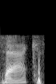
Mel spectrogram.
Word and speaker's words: Zach: My name is Zach, spelled Z-A-C-H. – Okay. – I'm with the Bank of Cardiff. Cardiff is spelled C-A-R-D-I-F-F.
